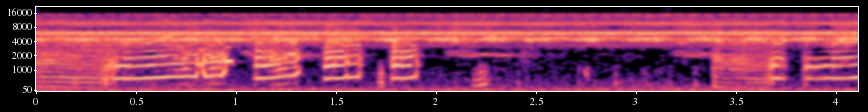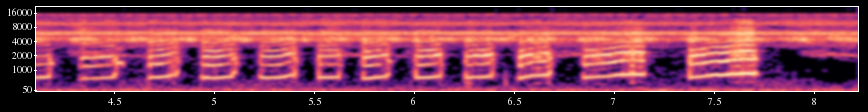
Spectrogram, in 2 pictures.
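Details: Wild junglefowl hen calling to attract a mate: a fast, uneven string of short rising harmonic notes, nearly two per second, with a few lower drawn-out notes between, against a steady high-pitched insect chorus.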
